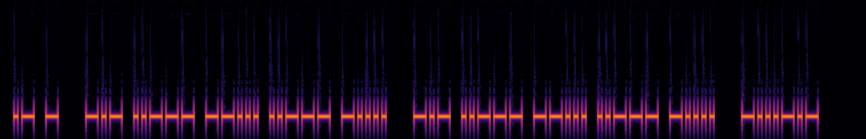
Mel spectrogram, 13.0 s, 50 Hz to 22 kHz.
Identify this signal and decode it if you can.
Morse code, heard as a keyed tone, about 20 wpm, 700 Hz. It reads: AT K2726 K2726 <BK>
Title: POTA QSO Practice - 20wpm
